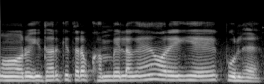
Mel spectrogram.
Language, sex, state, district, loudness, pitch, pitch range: Hindi, female, Himachal Pradesh, Shimla, -14 LUFS, 195 Hz, 185-205 Hz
